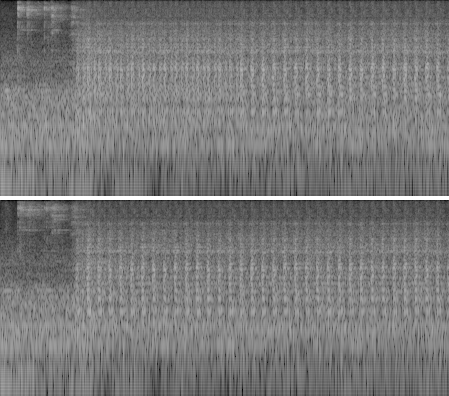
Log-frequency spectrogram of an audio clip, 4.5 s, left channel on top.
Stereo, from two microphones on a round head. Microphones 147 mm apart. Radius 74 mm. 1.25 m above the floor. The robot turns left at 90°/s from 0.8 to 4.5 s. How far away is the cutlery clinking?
About 6.5 m.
